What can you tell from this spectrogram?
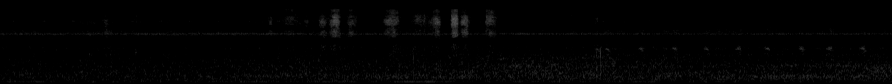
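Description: Insects calling at night: a short run of raspy, high-pitched chirps about three to five seconds in, then faint regular ticking over a steady low hiss. No thunder.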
